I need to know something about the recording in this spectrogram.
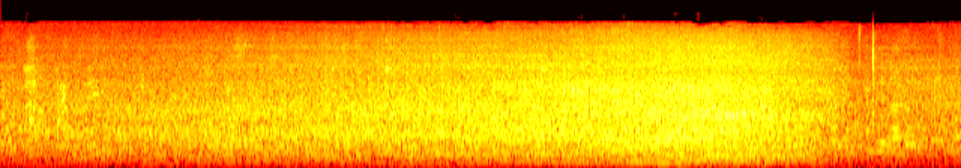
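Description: A motor vehicle driving past on the road, growing louder to a peak about six seconds in and then fading quickly.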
